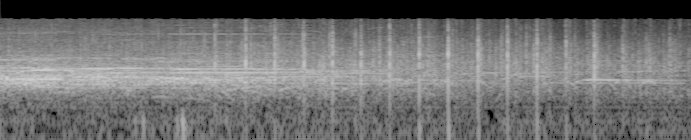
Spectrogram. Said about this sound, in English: I want us to rise to our feet and with a louder hand clap, celebrate our prophet, Bishop Doug Ewart Mills.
